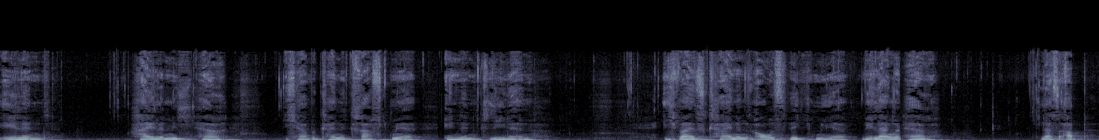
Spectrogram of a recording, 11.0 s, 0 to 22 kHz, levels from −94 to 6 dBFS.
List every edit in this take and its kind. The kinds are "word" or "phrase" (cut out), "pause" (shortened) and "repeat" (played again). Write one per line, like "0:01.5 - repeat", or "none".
0:04.4 - pause
0:08.6 - pause
0:09.0 - word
